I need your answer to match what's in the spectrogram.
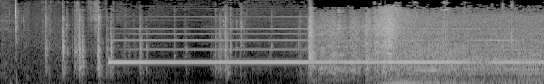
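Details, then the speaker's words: After replacing a fuel pump whose constant high-pitched whine went with sputtering and false starts: a few clicks and a chime, then the engine fires right up into a quiet, even idle with no whine. "Fires right up. Go over here. No noise at all. Just quiet. Awesome. Love it."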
